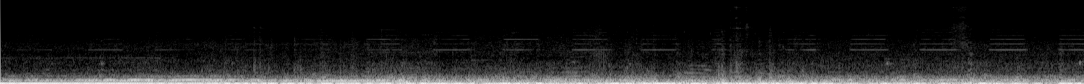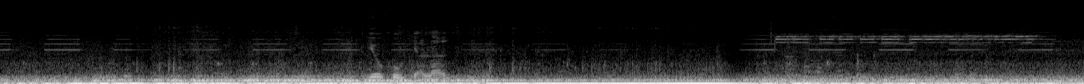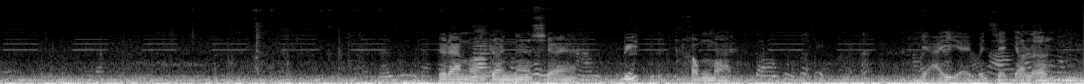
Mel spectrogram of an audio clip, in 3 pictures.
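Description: Steady engine and road rumble heard from inside a moving city bus, with an electronic warning beep repeating evenly, a little under twice a second. A louder, higher-pitched beep sounds for a few seconds past the middle.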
